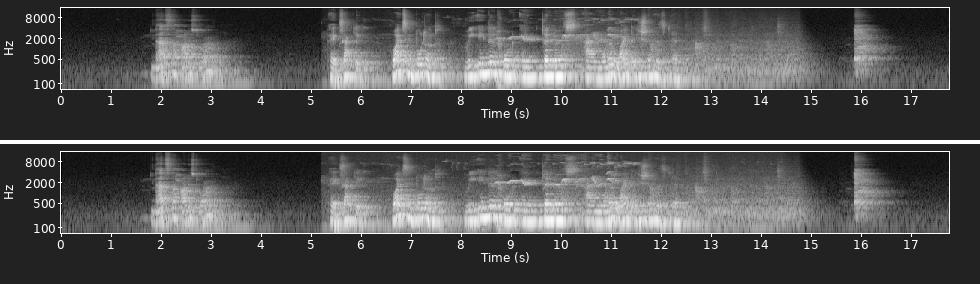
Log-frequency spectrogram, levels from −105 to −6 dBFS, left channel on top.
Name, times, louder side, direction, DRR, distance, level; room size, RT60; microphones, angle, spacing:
voice 1, 1.8-3.2 15.9-16.2, right 1 dB, 25° right, -2 dB, 0.5 m, -27 dB
sound 1, 5.2-14.5, right 6 dB, 85° right, 0.5 m, -40 dB
voice 2, 5.4-6.0 6.6-7.6 8.0-12.4, left 1 dB, 40° left, 2 dB, 0.4 m, -19 dB
sound 2, 9.7-14.8, equal, ahead, 0.9 m, -39 dB
4.2 x 2.2 x 3.2 m, 1.3 s
head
